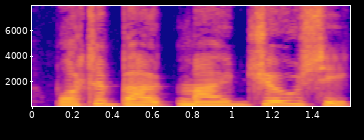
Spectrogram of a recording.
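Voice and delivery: high, anxious protest; crying out. A narrator's reading. Grandpa Joe to Mister Wonka, crying out. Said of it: "cried Grandpa Joe".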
